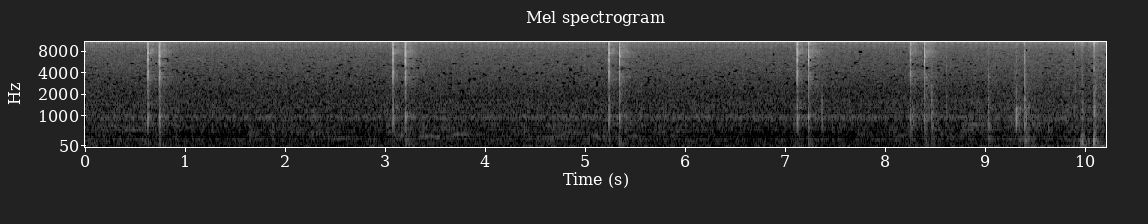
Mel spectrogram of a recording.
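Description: Computer mouse button clicking: about six quiet press-and-release clicks spaced a second or two apart, each placing a copy of an object in a CAD drawing.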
